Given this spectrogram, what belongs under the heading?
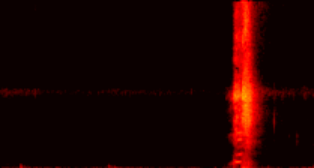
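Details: A single sharp, hissing sneeze burst from a dog in a quiet room, one of three sneezes in a row; sneezing.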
